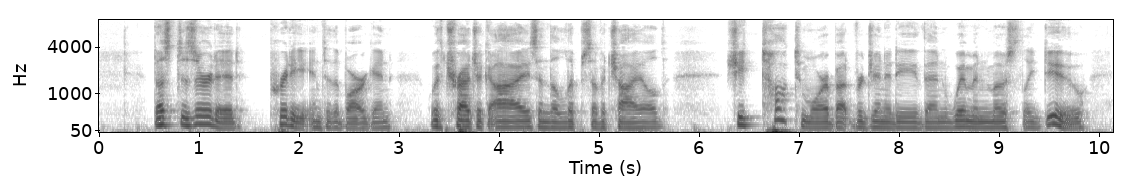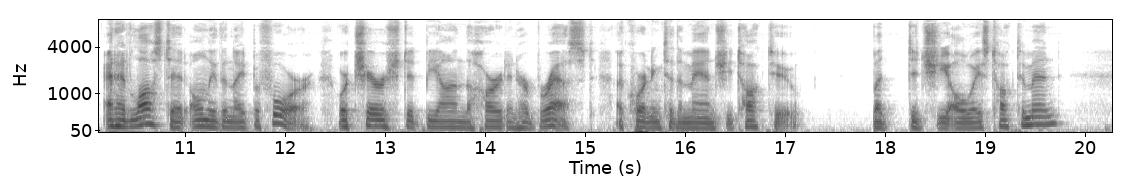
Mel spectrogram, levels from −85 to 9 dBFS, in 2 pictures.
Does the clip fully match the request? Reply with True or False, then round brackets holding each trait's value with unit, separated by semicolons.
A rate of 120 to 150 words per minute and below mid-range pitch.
False (165 wpm; 110 Hz)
